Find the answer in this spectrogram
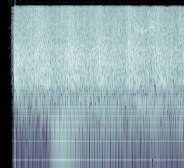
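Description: Audience applause over a steady held instrumental drone, cutting in abruptly at the start.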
